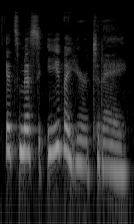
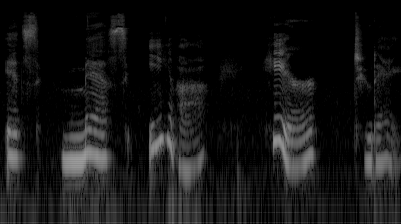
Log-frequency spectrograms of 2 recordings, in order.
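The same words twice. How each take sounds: First: It is spoken at a quick pace. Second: It is spoken at a slow pace. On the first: "one time quick" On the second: "Let me say that again, slower"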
